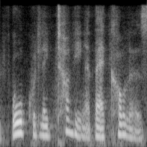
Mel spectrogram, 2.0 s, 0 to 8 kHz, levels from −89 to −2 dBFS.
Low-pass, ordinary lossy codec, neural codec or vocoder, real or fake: 7.2 kHz; MP3, 64 kbps; codec, 16 kHz in and 24 kHz out, 0.6 kbps, FocalCodec, streaming, 4096 codes; fake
